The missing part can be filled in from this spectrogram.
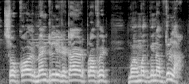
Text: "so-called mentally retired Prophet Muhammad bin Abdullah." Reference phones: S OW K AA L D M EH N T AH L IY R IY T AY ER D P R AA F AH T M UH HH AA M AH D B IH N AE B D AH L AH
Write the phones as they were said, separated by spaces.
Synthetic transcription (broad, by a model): S OW K AA L D M EH N T AH L IY R IY T AY ER D P R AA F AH T M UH HH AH M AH D B IH N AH B D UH L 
